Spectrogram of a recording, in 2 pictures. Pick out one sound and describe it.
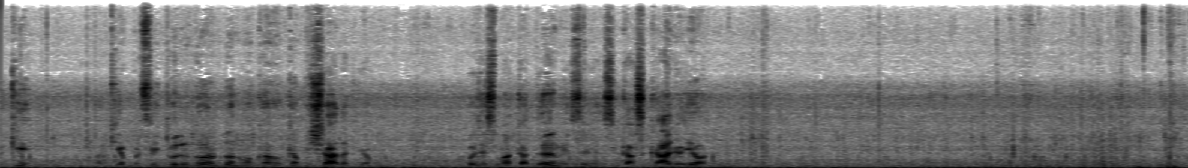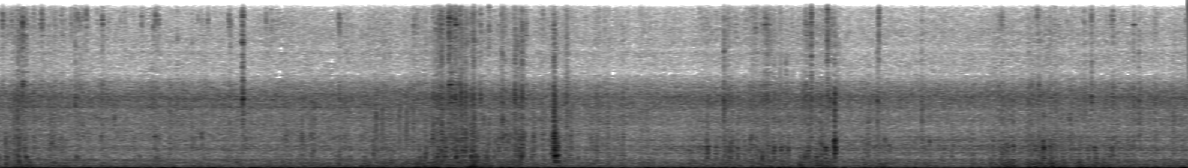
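Tyres rumble steadily over a gravel road.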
